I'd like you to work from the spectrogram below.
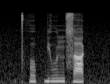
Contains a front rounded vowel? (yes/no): no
